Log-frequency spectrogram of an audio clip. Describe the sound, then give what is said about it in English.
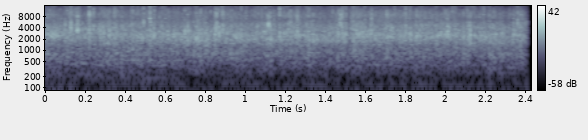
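An audience at a Sunday morning church service clapping their hands unto the Lord, a dense, steady wash of many claps at a constant level, with no clear rhythm and no voices rising above it. “Come on, somebody clap your hands unto the Lord.”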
